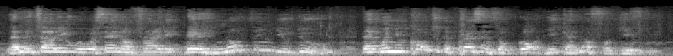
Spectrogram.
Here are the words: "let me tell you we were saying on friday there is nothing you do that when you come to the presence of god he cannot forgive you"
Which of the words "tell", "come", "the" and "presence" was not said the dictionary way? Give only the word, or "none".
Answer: none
